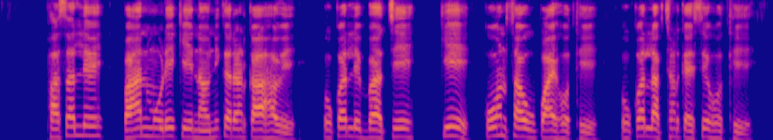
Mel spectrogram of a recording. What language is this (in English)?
Chhattisgarhi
